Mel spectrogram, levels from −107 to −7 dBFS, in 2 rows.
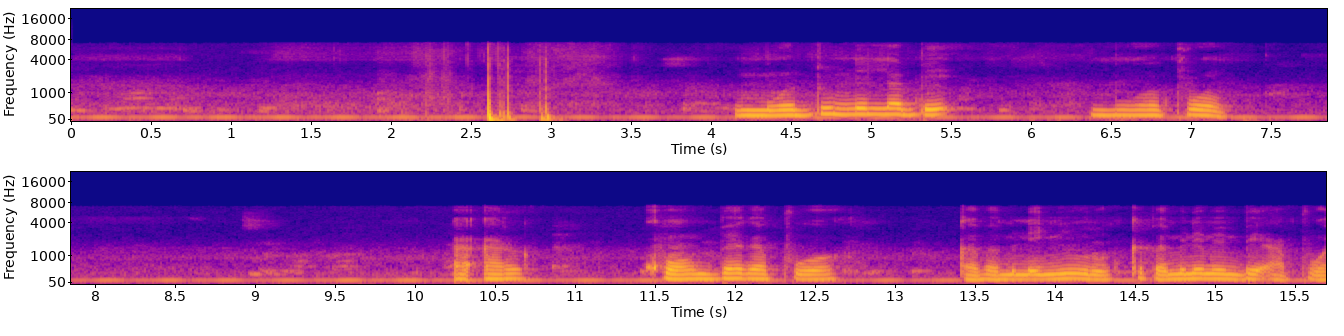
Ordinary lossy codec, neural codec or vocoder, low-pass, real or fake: MP3, 64 kbps; none; 7.2 kHz; real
